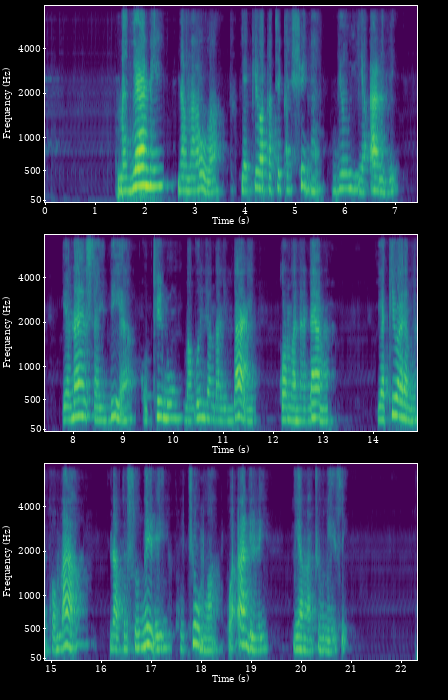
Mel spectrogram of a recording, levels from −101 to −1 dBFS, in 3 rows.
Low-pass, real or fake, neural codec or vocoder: 7.2 kHz; fake; codec, 16 kHz in and 24 kHz out, 0.6 kbps, FireRedTTS-2 codec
